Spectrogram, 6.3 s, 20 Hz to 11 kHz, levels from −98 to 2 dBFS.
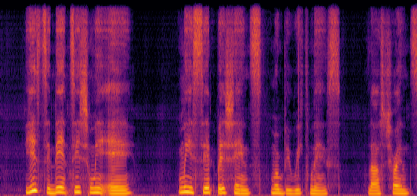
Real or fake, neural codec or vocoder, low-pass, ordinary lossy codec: fake; autoencoder, 22.05 kHz, a latent of 192 numbers a frame, VITS, trained on many speakers; none; none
